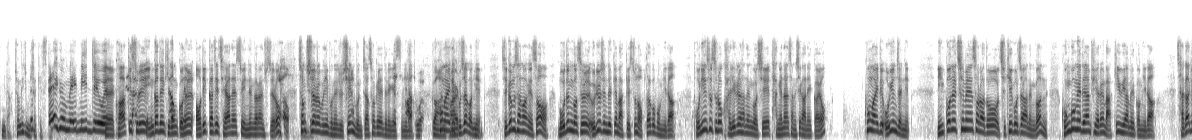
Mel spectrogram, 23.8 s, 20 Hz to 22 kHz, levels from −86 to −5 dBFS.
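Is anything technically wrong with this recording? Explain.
Yes. Two kinds of fault affect this speech recording.

Speech suppressed in double talk occurs at 0.58–1.07 s, 2.48–3.78 s, 5.51–7.11 s, 7.83–8.57 s and 9.17–9.63 s. The echo canceller, likely confused by both sides talking at once, turns the talker down as well as the far end. Each time the speech dips by up to roughly 40 dB or breaks into pieces.

An echo leak is heard at 9.93–9.99 s and 13.49–13.87 s. Residual loudspeaker pickup, likely left by an incomplete echo cancellation, returns as a faint delayed copy about 359 ms late, roughly 35–40 dB below the speech.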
